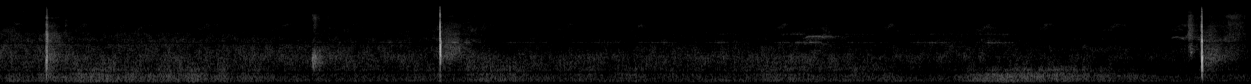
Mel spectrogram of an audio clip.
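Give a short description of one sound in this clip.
A monkey rustles softly in dry leaves.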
